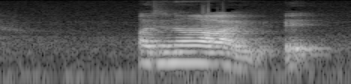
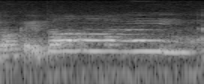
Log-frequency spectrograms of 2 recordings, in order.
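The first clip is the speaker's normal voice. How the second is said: much higher, slow lilting bye; sing-song goodbye; 13 semitones higher, 4 dB quieter, much slower than usual. Retold or imitated. Retelling hugging her nan goodbye, sing-song high. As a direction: sing the farewell lightly, up high. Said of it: "I was like".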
